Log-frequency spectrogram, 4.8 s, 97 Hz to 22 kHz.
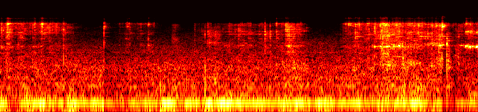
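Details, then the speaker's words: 1990 Dyno Comp bike left sitting for years, cranks spun by hand with microphone held close: uneven gritty crunching and clicking each turn; very crunchy, dry worn bottom bracket bearings needing replacement. "same thing with the uh the cranks here the cranks I think you can hear let's get my microphone very very"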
